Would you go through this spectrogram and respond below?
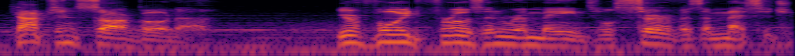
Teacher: the TH sounds, some of them he does as THs, and some he does as kind of a more D sound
